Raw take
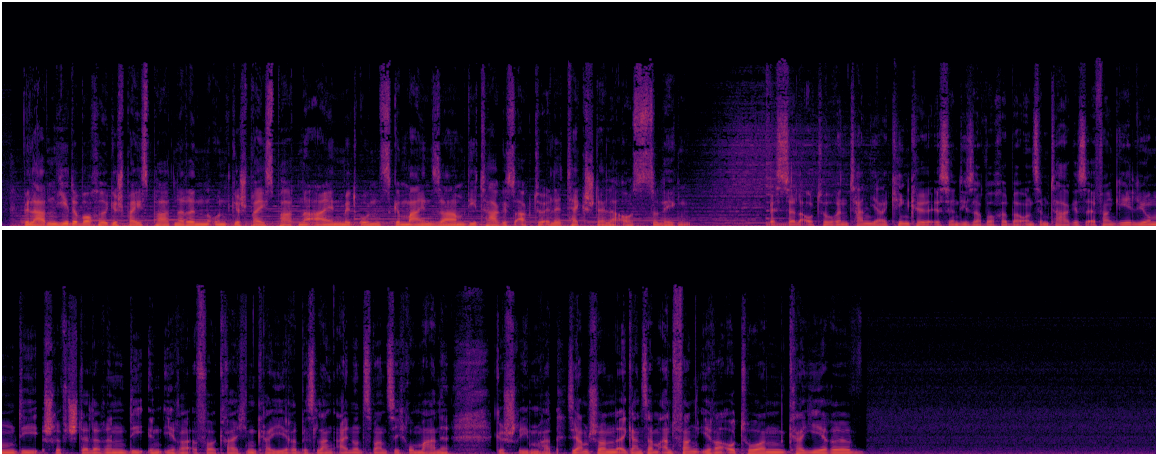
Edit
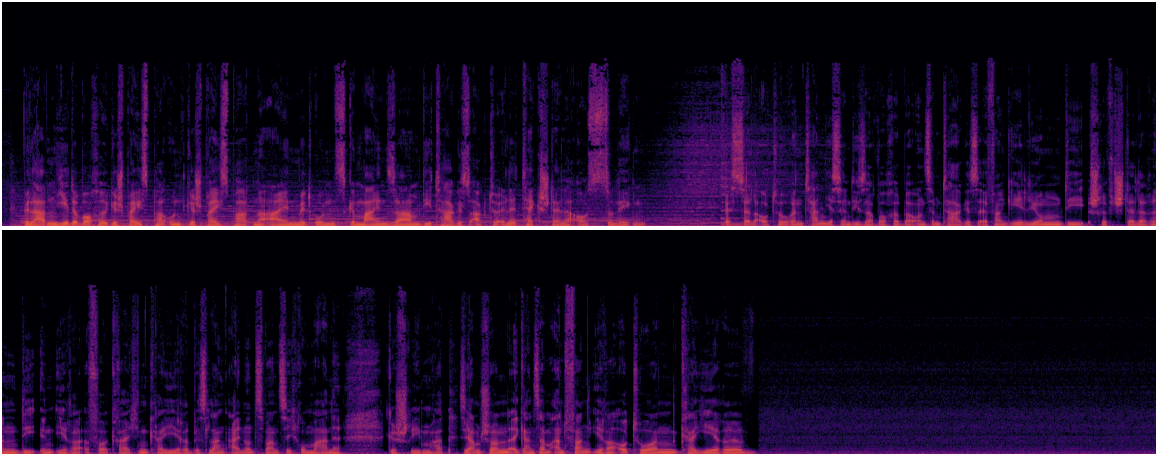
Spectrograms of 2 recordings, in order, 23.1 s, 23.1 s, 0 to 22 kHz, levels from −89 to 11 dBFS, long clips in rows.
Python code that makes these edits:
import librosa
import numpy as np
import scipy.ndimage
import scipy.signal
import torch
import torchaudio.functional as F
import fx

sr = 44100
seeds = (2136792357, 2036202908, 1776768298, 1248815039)

y = fx.edit(x, sr, fx.cut(start_s=1.6, length_s=0.45),
    fx.cut(start_s=8.75, length_s=0.63), tone=tone)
